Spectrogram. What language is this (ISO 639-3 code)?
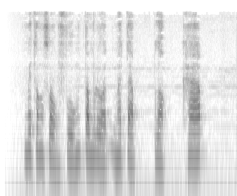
tha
